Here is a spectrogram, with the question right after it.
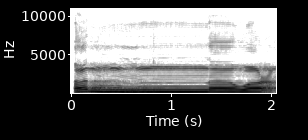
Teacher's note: nun yang bertasdid gunnah musaddadah, kita tekan 3 ketuk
